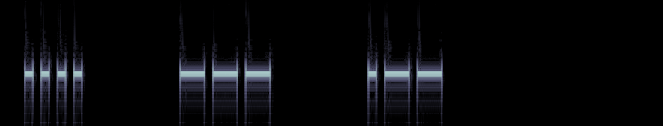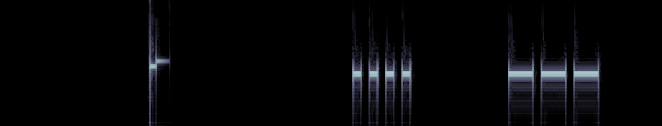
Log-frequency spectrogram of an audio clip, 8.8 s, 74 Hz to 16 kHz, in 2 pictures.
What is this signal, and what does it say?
Morse code, heard as a keyed tone, about 22 wpm, spaced as for 10 wpm, 700 Hz. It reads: HOW HO
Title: 4x Character Spacing - Top 200 Words - 22wpm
